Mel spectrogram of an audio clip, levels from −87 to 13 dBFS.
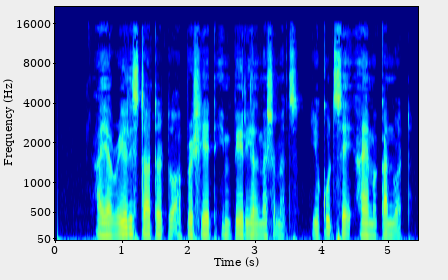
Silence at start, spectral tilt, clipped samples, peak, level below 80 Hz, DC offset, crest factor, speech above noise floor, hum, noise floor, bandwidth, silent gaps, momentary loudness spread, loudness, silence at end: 0.05 s; -3.5 dB/octave; under 0.1%; -12 dBFS; -54 dBFS; under 0.1%; 22 dB; 30 dB; none; -63 dBFS; 16.5 kHz; none; 10 LU; -32 LUFS; 0.15 s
